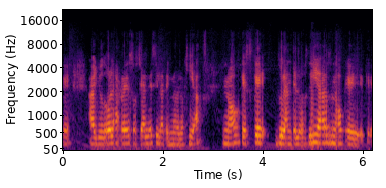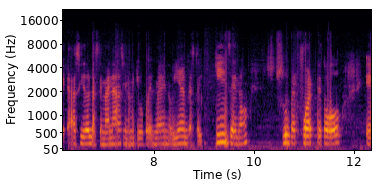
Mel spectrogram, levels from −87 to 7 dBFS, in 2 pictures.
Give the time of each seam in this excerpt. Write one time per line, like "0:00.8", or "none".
none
